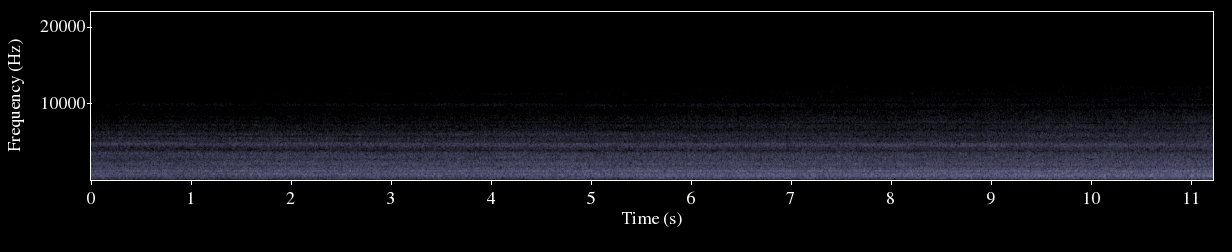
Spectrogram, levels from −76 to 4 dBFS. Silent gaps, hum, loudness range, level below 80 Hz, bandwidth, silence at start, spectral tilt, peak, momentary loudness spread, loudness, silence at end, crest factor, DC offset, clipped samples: none; none; 2 LU; -62 dBFS; 16 kHz; 0 s; -1 dB/octave; -26 dBFS; 3 LU; -40 LUFS; 0 s; 14 dB; under 0.1%; under 0.1%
